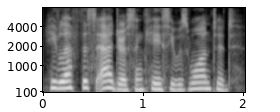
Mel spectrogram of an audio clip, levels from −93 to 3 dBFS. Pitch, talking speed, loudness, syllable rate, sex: 200 Hz, 265 wpm, -16 LUFS, 6.0 syllables/s, female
